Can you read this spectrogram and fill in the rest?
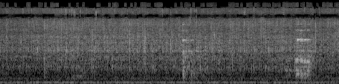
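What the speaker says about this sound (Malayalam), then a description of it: "രണ്ട് ടൊമാറ്റോ കട്ട് ചെയ്തത് ഇടാം." Chopped onions and tomatoes fry in a pan for tomato chutney, giving a steady close sizzle with occasional soft stirring scrapes and no talk.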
